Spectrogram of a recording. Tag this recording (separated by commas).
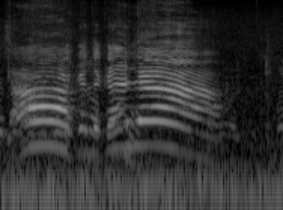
Shout, Human voice, Speech, Male speech, Yell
